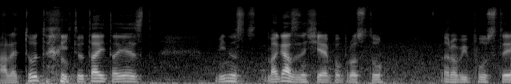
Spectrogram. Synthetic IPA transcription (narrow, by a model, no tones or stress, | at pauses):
ʔa̰lɛt̪ut̪ajit̪ut̪ajt̪ɔjɛst̪ | mʲinusmʔaɡazɘnɕɛpɔpɾɔst̪u | ɾɔbʲipust̪ɘ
